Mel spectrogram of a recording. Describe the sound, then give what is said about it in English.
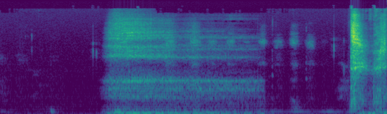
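A long, drawn-out sniff through the nose, a breathy hiss lasting under two seconds, followed after a pause by a shorter, sharper sniff. No one speaks. “Can you hear that? The sniffing?”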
